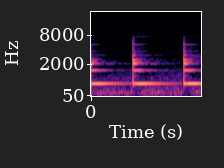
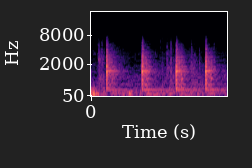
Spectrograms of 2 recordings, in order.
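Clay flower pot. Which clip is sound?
The first.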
